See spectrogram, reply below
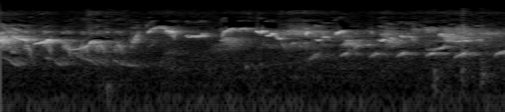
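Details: Chinese hwamei giving a short burst of song: fluty slurred whistles that rise and fall, mixed with a few harsher notes and faint low background hum.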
